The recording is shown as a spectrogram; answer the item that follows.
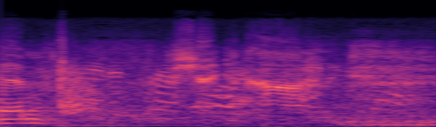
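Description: Mostly speech: a voice on a handheld two-way radio saying "go ahead", followed by more brief talk.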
